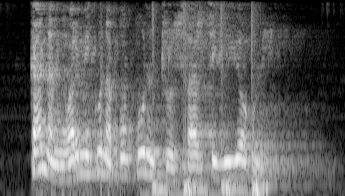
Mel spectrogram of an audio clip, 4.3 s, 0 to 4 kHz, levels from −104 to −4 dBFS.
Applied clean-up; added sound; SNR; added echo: none; Walk, footsteps; 9 dB; reverberation time 1.2 s.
